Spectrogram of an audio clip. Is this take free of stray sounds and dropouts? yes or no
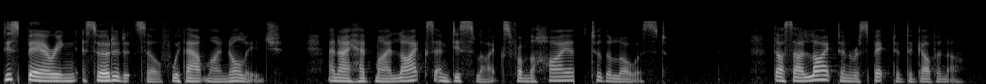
no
